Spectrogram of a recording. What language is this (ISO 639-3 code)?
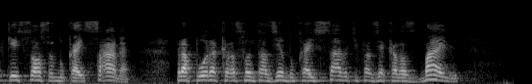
por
